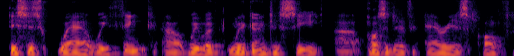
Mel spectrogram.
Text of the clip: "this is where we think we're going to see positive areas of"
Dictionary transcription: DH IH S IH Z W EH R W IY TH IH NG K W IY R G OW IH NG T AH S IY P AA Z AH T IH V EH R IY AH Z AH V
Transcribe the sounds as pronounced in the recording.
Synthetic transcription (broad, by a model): DH IH S IH Z W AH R W IY TH IH NG K W IY W G OW IH NG T AH S IY P AA Z AH T IH V EH R IY AH Z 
